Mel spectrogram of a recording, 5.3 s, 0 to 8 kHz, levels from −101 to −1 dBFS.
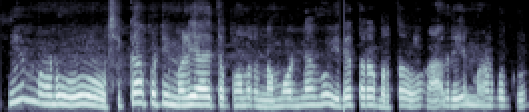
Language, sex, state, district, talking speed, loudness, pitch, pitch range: Kannada, male, Karnataka, Bijapur, 145 wpm, -15 LUFS, 205 Hz, 190-225 Hz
